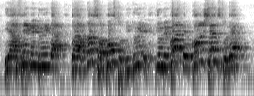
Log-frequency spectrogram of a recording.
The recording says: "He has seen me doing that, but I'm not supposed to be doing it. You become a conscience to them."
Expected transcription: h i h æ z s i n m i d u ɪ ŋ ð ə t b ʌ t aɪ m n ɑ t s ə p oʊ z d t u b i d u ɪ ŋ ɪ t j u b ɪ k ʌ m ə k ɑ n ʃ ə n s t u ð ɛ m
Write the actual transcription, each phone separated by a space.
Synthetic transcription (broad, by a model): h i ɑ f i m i d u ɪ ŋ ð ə t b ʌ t aɪ m n ɑ t s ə p oʊ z t u b i d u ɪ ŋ ɪ t j u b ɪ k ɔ ə k ɑ n ʃ ə n s t u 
